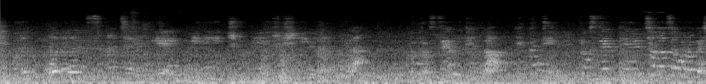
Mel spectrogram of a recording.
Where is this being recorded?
on a subway train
